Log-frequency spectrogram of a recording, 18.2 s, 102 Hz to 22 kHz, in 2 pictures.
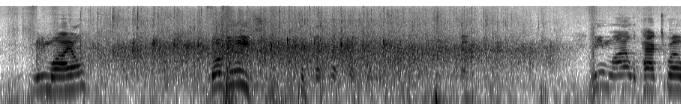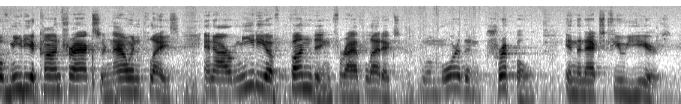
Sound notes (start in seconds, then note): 0.4 applause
